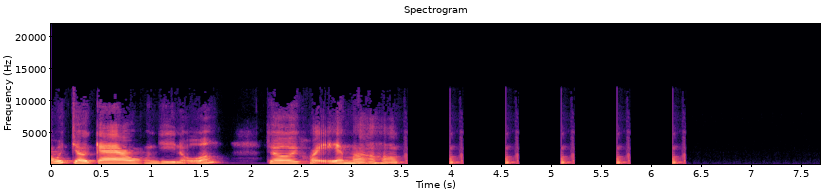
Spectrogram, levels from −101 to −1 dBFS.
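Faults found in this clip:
Stutter with silent gaps, 3.56 to 6.35 s. Player or stream likely stalled, replaying its last buffered fragment at each retry, then running empty. Heard as a 128 ms burst repeating five times, 428 ms digital silence between, 557 ms period. Speech in that span lost.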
